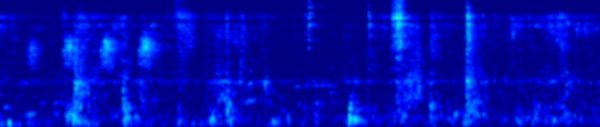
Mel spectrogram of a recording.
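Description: Near silence: a few faint, irregular rustles and soft clicks.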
